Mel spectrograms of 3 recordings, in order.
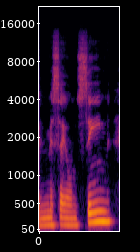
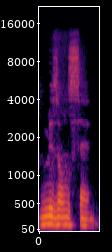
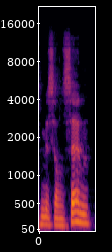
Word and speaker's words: mise en scène: Sometimes you'll probably hear me say mise en scène um being British and butchering the language, but it's a French term and I believe it's pronounced mise en scène.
